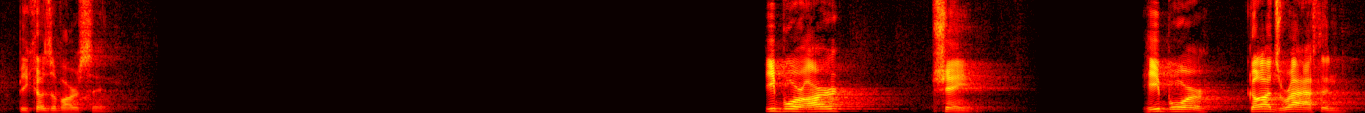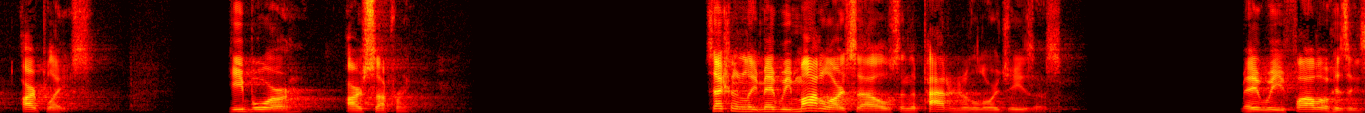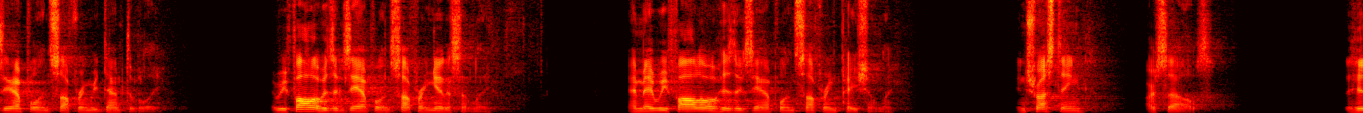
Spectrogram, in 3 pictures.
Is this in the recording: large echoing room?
yes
